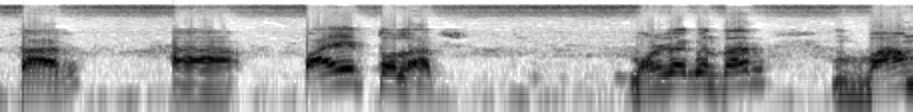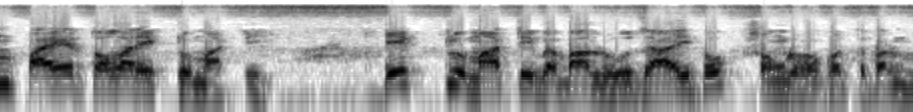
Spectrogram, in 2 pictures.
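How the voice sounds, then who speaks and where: Bengali man slowly teaching a ritual. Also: fairly high pitch, a little mellow, slight background noise, rough recording. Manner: repetitive, draws out words slowly when reciting. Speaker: channel host teaching folk rituals. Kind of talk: casual instructional talk to viewers.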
